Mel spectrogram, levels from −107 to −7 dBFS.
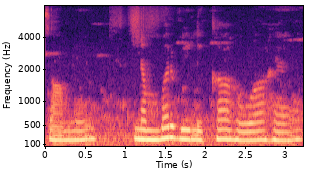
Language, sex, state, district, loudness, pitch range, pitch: Hindi, female, Punjab, Pathankot, -14 LUFS, 185-205 Hz, 195 Hz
